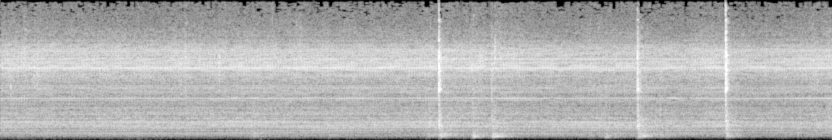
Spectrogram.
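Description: BOLA Junior bowling machine running, its motor-driven throwing wheels spinning with a steady whine. Several short knocks come about halfway through and again later, as balls are dropped into the wire hopper.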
